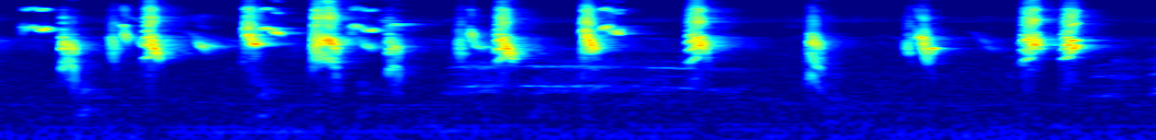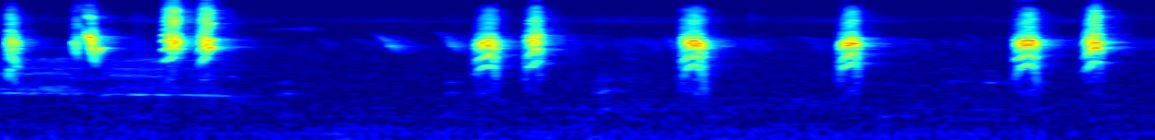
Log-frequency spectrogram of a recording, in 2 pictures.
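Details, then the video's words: Long-tailed shrike singing energetically at dawn, showing off its repertoire: a steady series of sharp, clipped high notes, rapid at first, then slower and evenly spaced after a short pause. "Suara Cendet Gacor Di Pagi Hari Toet Toet Bongkar Materi"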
